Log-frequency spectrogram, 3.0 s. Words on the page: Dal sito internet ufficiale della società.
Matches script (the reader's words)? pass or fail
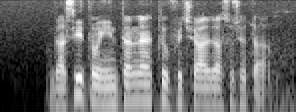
pass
